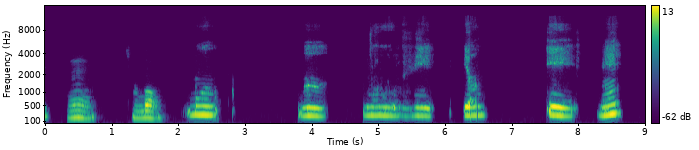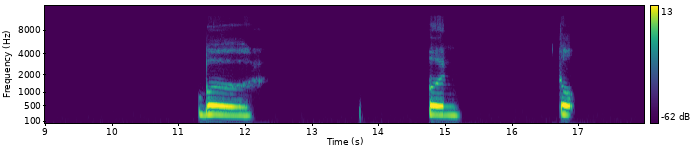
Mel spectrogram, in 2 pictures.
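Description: A woman reads out slowly and clearly over an online call.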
